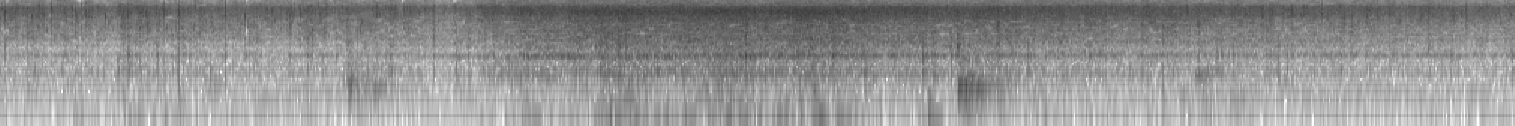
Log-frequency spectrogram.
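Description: Thin, long-sliced onions and slit green chilli fry with spices in a pan for chicken biryani, giving a loud, continuous hissing sizzle that swells slightly midway.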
